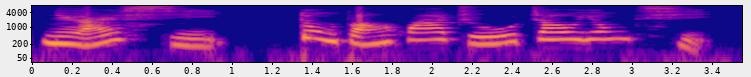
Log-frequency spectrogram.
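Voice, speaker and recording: A woman reading aloud as a crude, blustering young rich man, loud and halting. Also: on the high side, big pitch swings, no room sound, pitched above the performer's own voice, heavily acted.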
